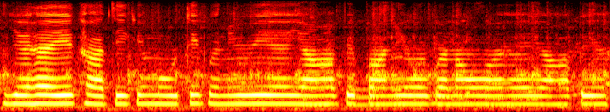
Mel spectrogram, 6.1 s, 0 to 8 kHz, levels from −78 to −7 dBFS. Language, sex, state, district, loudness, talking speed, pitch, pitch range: Hindi, female, Rajasthan, Bikaner, -16 LUFS, 165 wpm, 225 Hz, 220-230 Hz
